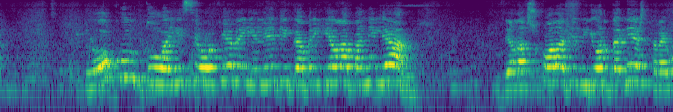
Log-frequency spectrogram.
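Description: A woman reads out loud in a clear voice.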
